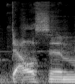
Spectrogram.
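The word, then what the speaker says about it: Dhalsim: usually Ken and then Del seem um some people say uh uh Dallas him or whatever but I just call him Del seem and I think he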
